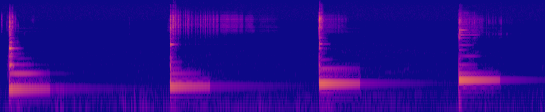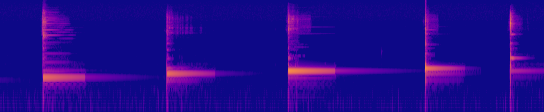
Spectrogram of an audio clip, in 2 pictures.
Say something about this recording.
thumb piano scale. pentatonic with metal buzzers.
pentatonic, mbira, african, metal, instrument, kalimba, thumb-piano, tribal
